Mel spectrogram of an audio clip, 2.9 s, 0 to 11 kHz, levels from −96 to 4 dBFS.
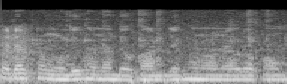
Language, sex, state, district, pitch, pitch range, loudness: Bengali, male, West Bengal, Purulia, 125 Hz, 120-130 Hz, -14 LUFS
